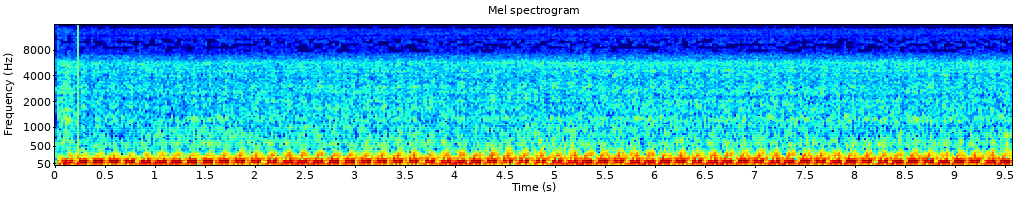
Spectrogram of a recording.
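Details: 1958 Dodge Coronet Lancer barn find, warming up after a plug check and gapping: a steady lumpy idle with a stumble about three per second. The timing light shows nothing on cylinder two, and swapping plug wires gives the same result: one dead cylinder.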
